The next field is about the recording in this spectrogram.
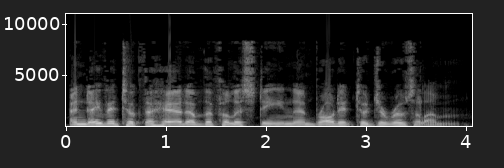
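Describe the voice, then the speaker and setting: A man with a low voice narrates scripture for an audiobook. His delivery is solemn and emphatic, with a wide, animated rise and fall, in a very dry recording. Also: normal speed, creaky, no room sound. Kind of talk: scripted scripture narration, non-dramatized reading.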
